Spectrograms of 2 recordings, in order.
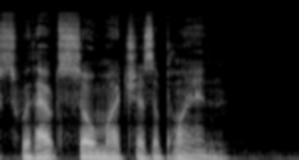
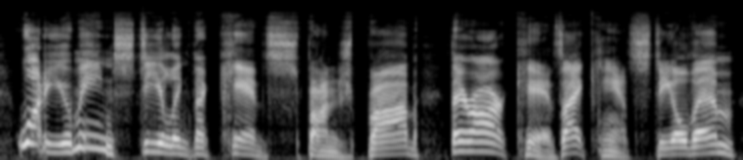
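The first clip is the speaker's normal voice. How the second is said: very high, loud cartoon sponge, hurt and accusing; high, loud, indignant sponge character; SpongeBob voice, upset; 6 dB louder than usual. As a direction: squeal it out like a wounded SpongeBob. SpongeBob voiced through argument.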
